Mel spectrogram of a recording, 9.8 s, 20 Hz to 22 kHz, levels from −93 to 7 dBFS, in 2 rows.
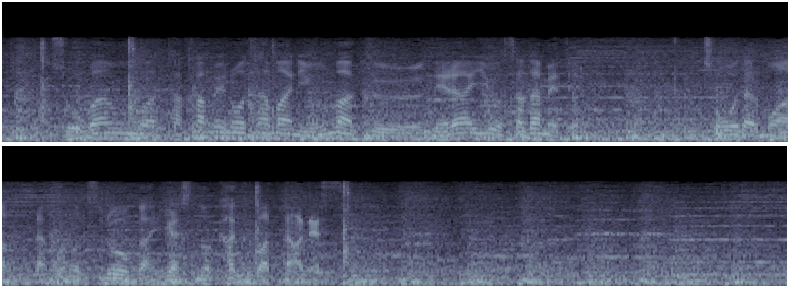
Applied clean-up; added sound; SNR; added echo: none; Tick; 12 dB; none.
